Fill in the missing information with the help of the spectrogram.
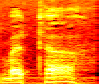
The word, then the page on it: metah: Yurok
